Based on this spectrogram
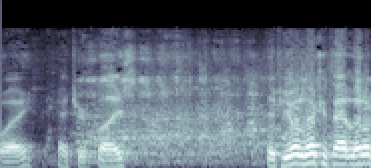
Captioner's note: audience laughs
